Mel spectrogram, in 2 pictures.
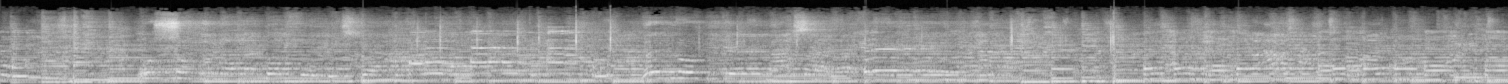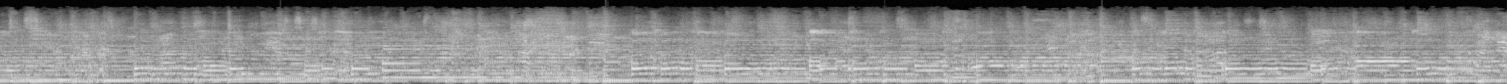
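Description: Acoustic and electric guitars played live together: a steady chordal accompaniment with a melody moving above it, without a break.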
